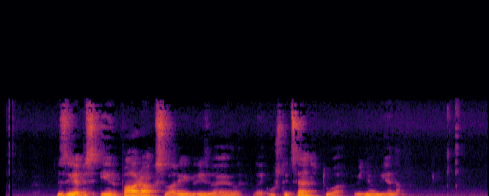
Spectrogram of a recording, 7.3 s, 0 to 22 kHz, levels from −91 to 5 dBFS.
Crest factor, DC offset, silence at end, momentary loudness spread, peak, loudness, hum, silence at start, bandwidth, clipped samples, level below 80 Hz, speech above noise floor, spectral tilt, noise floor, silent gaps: 22 dB; under 0.1%; 0.5 s; 16 LU; -4 dBFS; -25 LUFS; none; 0.85 s; 11 kHz; under 0.1%; -54 dBFS; 37 dB; -6 dB/octave; -61 dBFS; none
